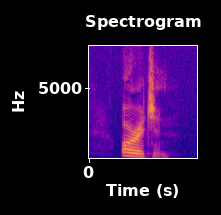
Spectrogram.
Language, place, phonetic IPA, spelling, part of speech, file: English, California, [ˈoɹ.d͡ʒɪn], origin, noun, En-us-origin.ogg
- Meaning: 1. The beginning of something 2. The source of a river, information, goods, etc 3. The point at which the axes of a coordinate system intersect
